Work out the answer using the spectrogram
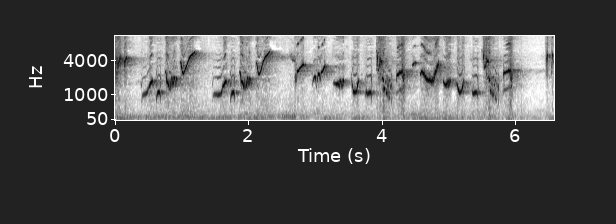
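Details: White-rumped shama singing its daily song, kept to encourage birds from morning to evening: a lively stream of loud, varied whistles with swooping up-and-down slurs and sharp chattering notes, delivered almost without pause.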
